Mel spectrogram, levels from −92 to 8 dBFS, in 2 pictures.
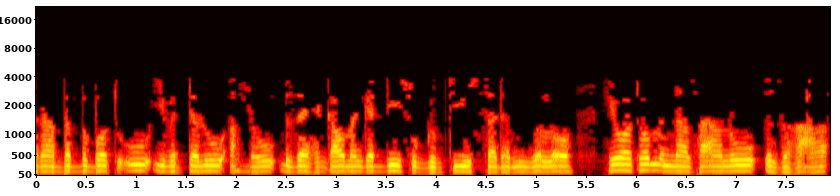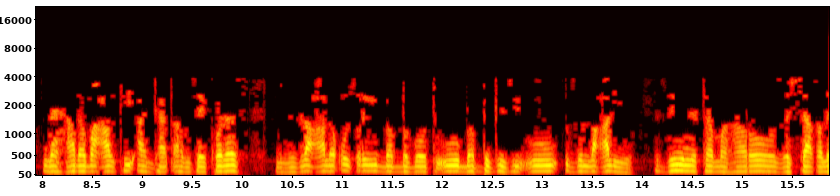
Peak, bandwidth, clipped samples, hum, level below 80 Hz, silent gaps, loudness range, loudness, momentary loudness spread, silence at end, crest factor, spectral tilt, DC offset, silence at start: -6 dBFS; 4 kHz; under 0.1%; none; -58 dBFS; none; 2 LU; -23 LUFS; 6 LU; 0 s; 16 dB; -13 dB/octave; under 0.1%; 0 s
